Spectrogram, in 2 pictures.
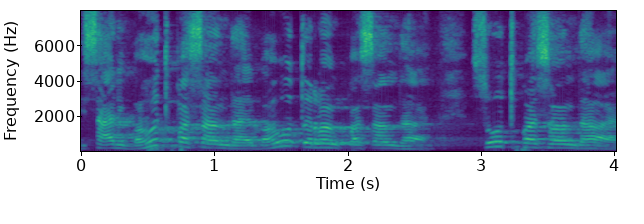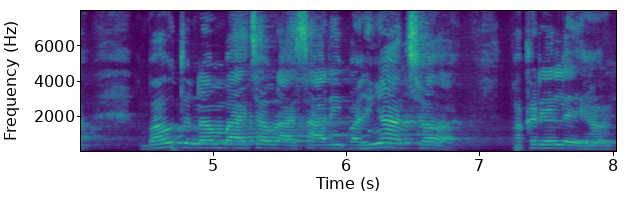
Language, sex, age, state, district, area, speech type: Maithili, female, 60+, Bihar, Samastipur, rural, spontaneous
